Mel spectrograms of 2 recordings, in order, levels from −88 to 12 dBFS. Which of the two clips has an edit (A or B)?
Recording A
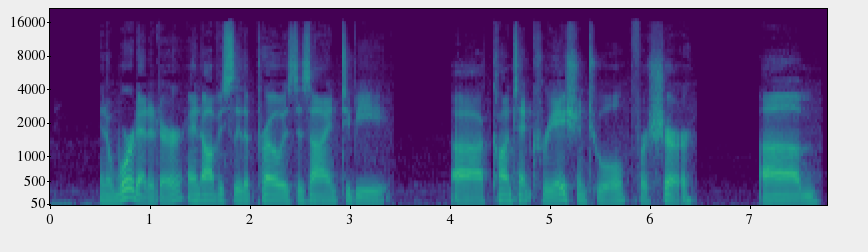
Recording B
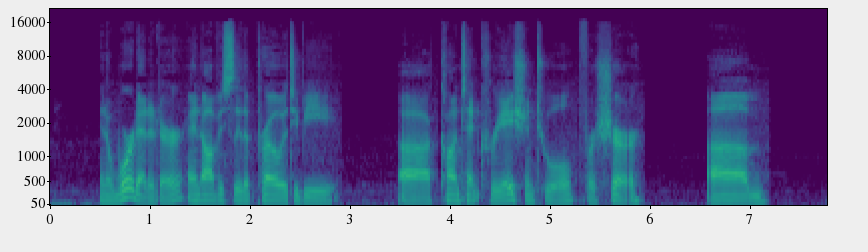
B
